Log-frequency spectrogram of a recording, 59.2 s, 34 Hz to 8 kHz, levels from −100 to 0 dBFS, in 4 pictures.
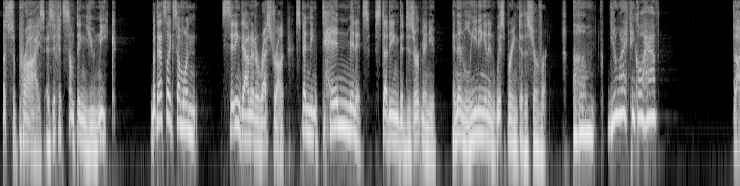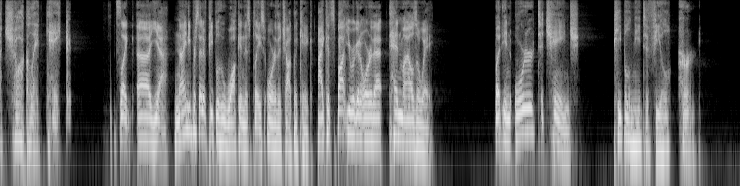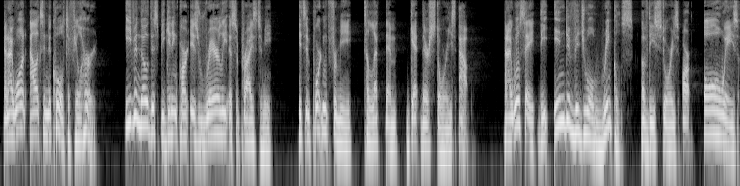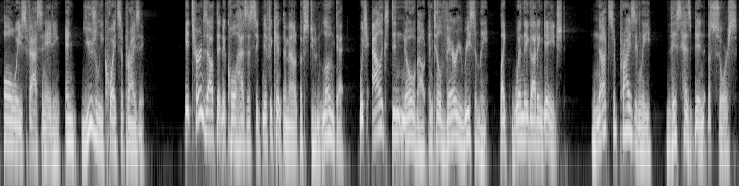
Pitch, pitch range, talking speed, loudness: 115 Hz, 95-140 Hz, 165 wpm, -19 LUFS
